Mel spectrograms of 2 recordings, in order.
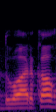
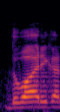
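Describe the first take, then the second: First: No 'i' vowel follows the 'r' sound. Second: An extra 'i' vowel follows the 'r' sound. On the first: The speaker calls it right. "द्वारका होता है" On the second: The speaker calls it wrong. "द्वारिका नहीं होता"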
